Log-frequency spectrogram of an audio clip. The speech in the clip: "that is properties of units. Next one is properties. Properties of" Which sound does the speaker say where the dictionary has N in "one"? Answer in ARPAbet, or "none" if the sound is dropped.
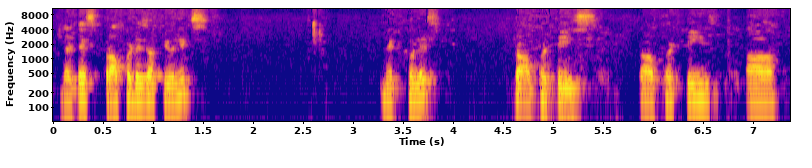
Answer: L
